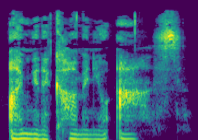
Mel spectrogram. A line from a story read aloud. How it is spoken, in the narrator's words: he whispers in my ear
